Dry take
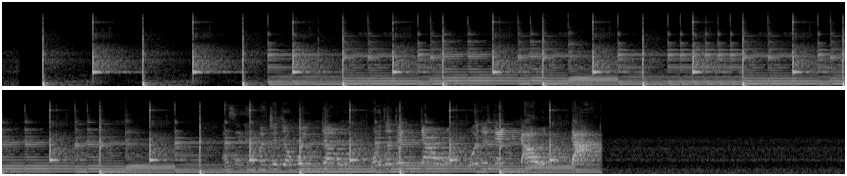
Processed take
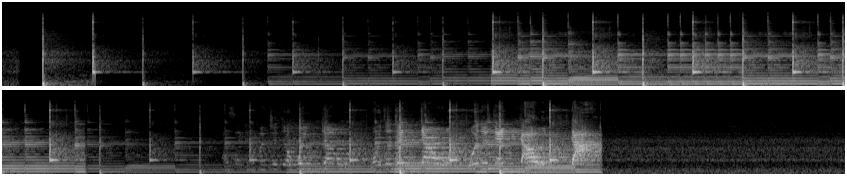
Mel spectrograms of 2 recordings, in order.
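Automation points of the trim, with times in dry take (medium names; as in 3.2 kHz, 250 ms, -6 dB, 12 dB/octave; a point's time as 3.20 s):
+1.5 dB
from 0.93 s -11 dB
from 4.89 s +1.5 dB
from 9.26 s -11 dB
from 11.28 s -3 dB
from 12.36 s +4 dB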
